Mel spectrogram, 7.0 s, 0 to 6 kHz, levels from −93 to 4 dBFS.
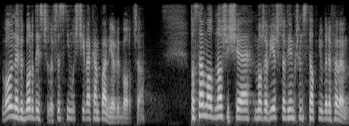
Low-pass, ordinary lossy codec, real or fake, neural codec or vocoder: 5.4 kHz; none; fake; codec, 16 kHz, 0.5 kbps, X-Codec, HuBERT features, trained on LibriSpeech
